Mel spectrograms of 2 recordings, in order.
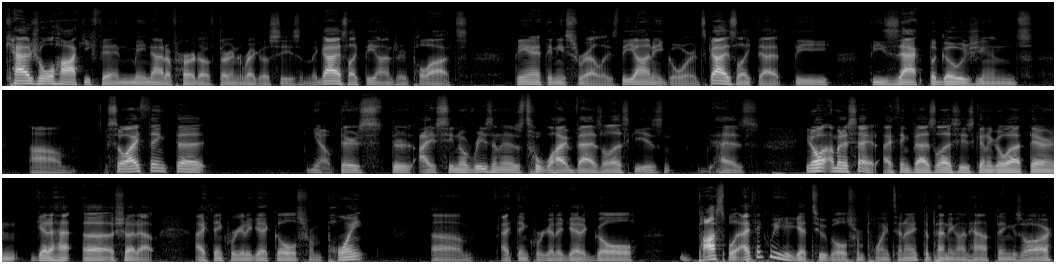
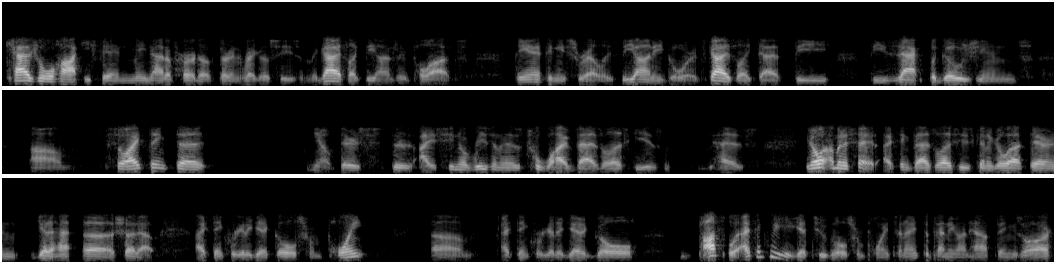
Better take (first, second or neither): first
